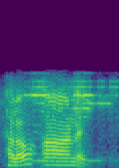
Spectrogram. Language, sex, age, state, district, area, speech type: Telugu, male, 18-30, Andhra Pradesh, Krishna, urban, conversation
